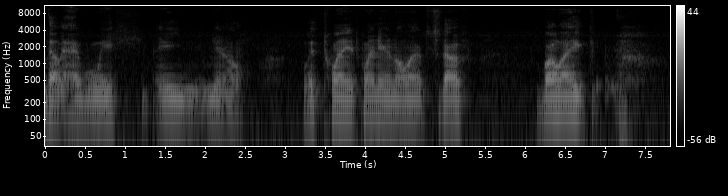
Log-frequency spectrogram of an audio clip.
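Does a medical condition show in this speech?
Yes: cerebral palsy.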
